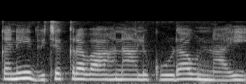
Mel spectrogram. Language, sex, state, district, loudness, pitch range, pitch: Telugu, female, Telangana, Adilabad, -14 LUFS, 220-250 Hz, 225 Hz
